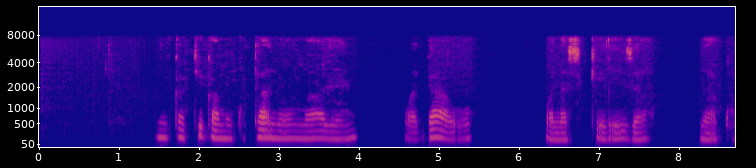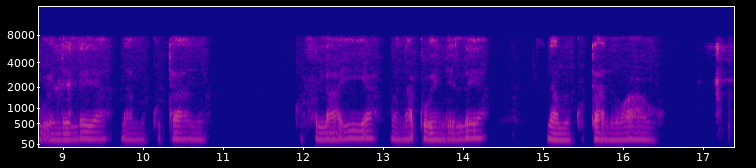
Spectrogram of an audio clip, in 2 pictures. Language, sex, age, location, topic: Swahili, female, 25-35, Kisumu, government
